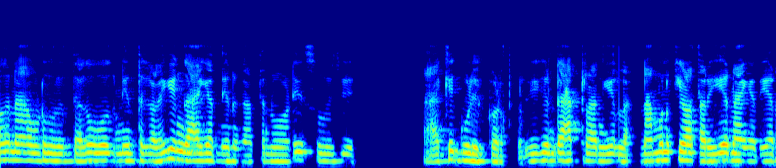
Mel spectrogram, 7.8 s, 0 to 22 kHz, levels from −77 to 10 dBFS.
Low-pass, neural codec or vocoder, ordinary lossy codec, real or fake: 7.2 kHz; none; none; real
